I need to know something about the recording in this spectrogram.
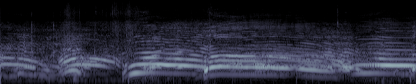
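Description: Raised voices giving long drawn-out calls, each held for about a second with the pitch rising and falling, several overlapping in the first second.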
